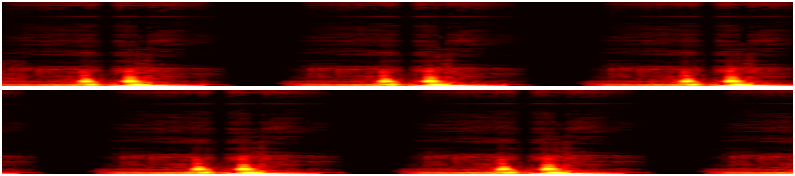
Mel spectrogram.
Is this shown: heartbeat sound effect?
yes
